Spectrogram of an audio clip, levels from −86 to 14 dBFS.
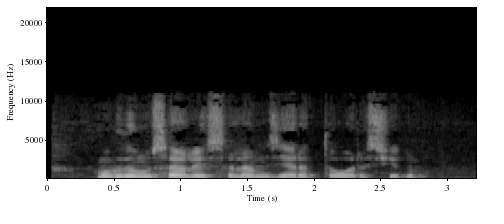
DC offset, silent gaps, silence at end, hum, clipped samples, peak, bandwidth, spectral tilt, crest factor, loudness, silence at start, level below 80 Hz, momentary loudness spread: under 0.1%; none; 0.4 s; none; under 0.1%; -6 dBFS; 11.5 kHz; -5 dB/octave; 20 dB; -25 LUFS; 0.05 s; -54 dBFS; 13 LU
